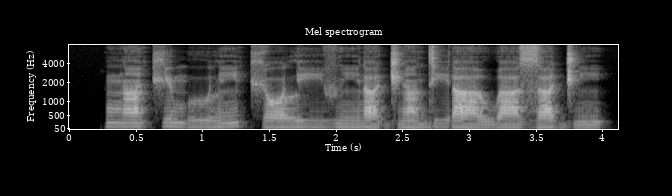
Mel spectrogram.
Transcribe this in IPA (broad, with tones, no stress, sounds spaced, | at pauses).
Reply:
ŋ ã˦ t͡ʃ ɪ˦ m uː˨ l ĩ˦ t͡ʃ ɔ˨ l iː˨ v ĩ˨ ɾ a˨ d͡ʒ ã˦ d i˦ ɾ aː˨ w a˨ z a˦ d͡ʒ ĩ˨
